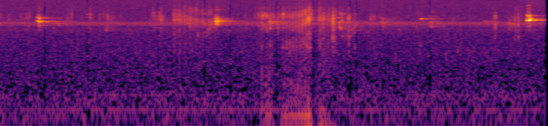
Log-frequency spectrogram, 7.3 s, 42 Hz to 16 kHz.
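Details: Rare swift parrots visiting a rural pond among flowering grey box trees in March 2022, picked up by a property camera: sharp, high, metallic chips, scattered, with a loud final note, over a constant high whine and brief rustling.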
